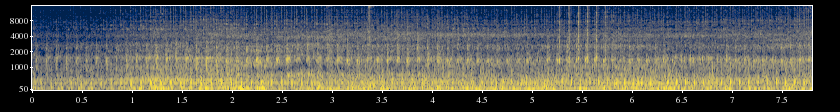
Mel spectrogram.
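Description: Tractor engine running in a rice field during harvest work, a steady, fairly loud mid-to-low rumble with rhythmic knocking that rises after the first second and continues evenly throughout, with no talk.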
